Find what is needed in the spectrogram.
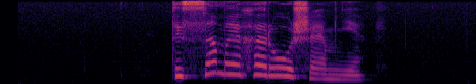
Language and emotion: Russian, positive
